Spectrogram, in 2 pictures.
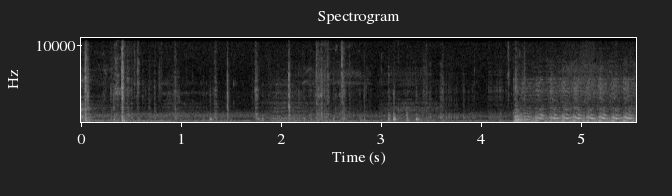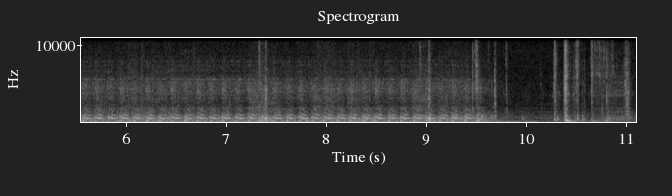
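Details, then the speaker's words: Cheap old Mercedes-Benz, first start attempt: starter turns steadily about five seconds but never fires; no fuel pump sound heard and fuel distributor getting no fuel, so it needs a fuel pump. "I think we need a fuel pump well there is your air filter housing there's the problem Yep this little fuel distributor we're not getting fuel okay in or out so we need a fuel pump"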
